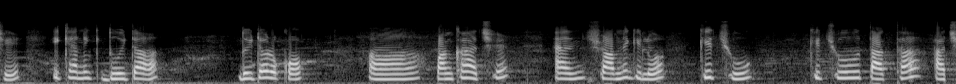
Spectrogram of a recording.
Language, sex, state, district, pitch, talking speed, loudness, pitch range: Bengali, female, West Bengal, Purulia, 270 Hz, 90 wpm, -15 LUFS, 255-300 Hz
